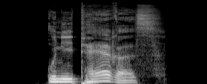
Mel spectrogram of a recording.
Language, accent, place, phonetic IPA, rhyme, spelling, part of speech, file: German, Germany, Berlin, [uniˈtɛːʁəs], -ɛːʁəs, unitäres, adjective, De-unitäres.ogg
- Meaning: strong/mixed nominative/accusative neuter singular of unitär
